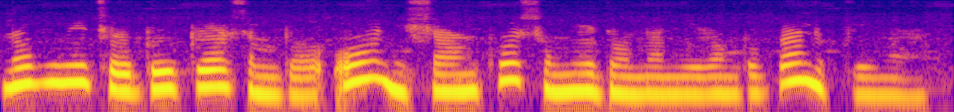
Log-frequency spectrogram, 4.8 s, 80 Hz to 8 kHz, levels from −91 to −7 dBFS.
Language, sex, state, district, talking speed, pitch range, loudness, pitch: Garo, female, Meghalaya, South Garo Hills, 90 wpm, 170-245 Hz, -14 LUFS, 190 Hz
